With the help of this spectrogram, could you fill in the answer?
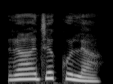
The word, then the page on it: ರಾಜಕಲೆ: rāja kale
